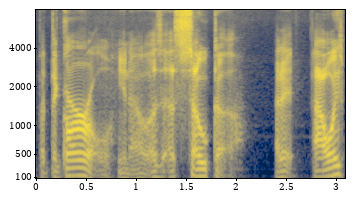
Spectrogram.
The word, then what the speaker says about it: Ahsoka: I'm going to pronounce it because I always pronounce this wrong, but the girl, Ahsoka. I always pronounce You it said wrong.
